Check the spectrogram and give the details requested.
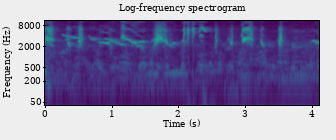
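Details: Oriental magpie-robin, a released bird with a rich varied repertoire, singing a fast medley of clear sliding whistles, sharp chips and buzzy notes with hardly a pause.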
